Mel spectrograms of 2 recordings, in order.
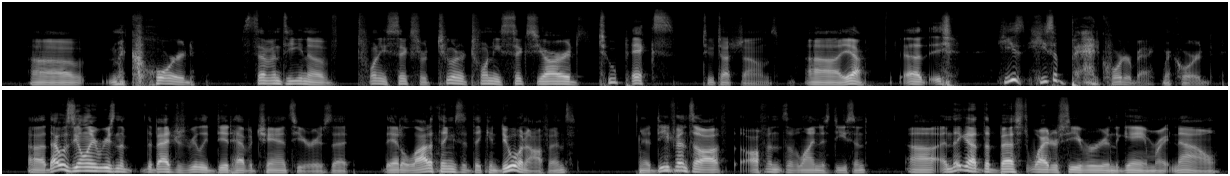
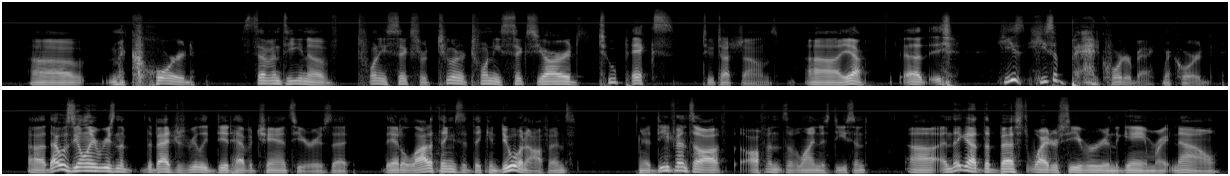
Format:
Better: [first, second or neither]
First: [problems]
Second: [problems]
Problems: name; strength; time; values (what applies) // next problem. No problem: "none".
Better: first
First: none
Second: high-pitched whine; faint; throughout; 8 kHz, 30 dB below the speech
